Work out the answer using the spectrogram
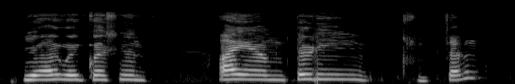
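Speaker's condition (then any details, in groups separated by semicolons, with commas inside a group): Cerebral palsy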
